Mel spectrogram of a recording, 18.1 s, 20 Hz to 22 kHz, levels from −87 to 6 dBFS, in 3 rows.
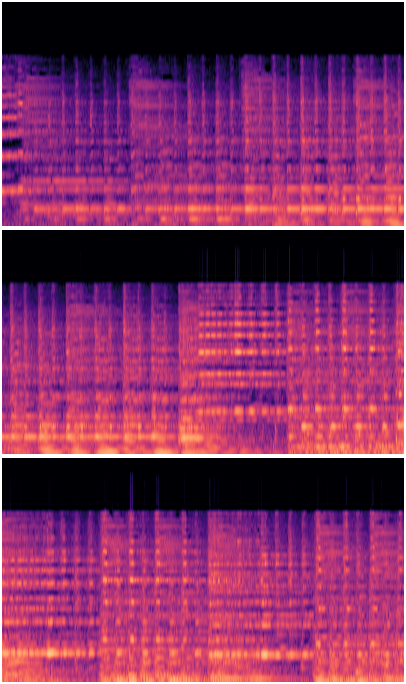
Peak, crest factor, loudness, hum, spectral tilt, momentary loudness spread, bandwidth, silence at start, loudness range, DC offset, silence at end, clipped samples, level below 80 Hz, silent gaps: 0 dBFS; 16 dB; -17 LUFS; none; -5 dB/octave; 13 LU; 8.4 kHz; 0 s; 9 LU; under 0.1%; 0 s; under 0.1%; -24 dBFS; none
